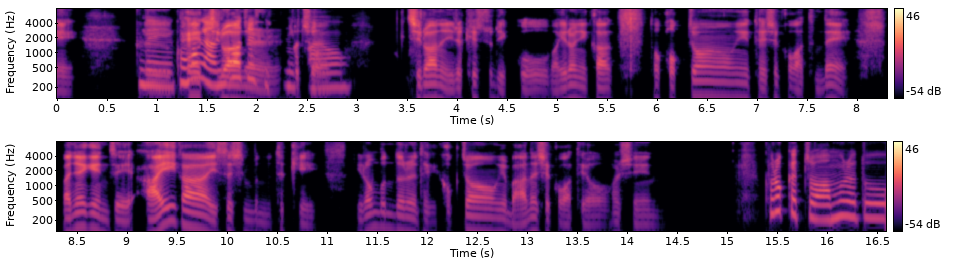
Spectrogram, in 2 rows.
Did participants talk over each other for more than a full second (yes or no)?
yes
